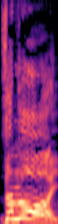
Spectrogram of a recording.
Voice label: order move follow, ru; localized english

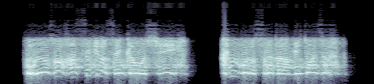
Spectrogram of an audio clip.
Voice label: japanese, dialogs japanese; War Thunder; first wave

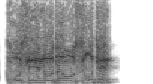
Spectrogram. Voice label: voice message load HE, crew tanks japanese

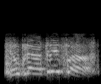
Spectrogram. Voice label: bomb success, speech cze, mood low; War Thunder

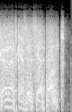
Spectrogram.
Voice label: voice message target destroyed, hungarian

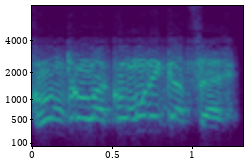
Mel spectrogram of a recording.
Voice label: chat, speech Czech; War Thunder

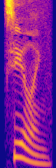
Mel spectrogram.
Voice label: Speech ENG A-10C VMU Messages Ceiling; DCS

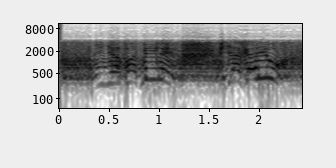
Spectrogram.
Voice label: on fire, mood med, speech ru; War Thunder

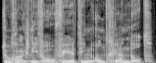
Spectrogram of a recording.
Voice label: NL Speech Access Level; World Of Warships

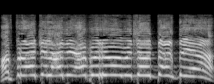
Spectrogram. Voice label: threat infantry exposed, battle chatter, english

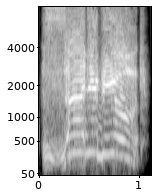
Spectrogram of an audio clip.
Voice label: voice message shot back, crew tanks russian

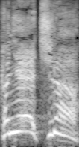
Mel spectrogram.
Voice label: response ack norank yes, battlechatter ru; localized english

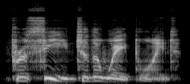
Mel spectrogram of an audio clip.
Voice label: tutorial landing preparation, english; War Thunder

